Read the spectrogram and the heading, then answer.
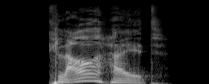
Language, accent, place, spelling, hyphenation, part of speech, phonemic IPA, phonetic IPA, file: German, Germany, Berlin, Klarheit, Klar‧heit, noun, /ˈklaːrhaɪ̯t/, [ˈklaːɐ̯haɪ̯t], De-Klarheit.ogg
- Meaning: 1. clarity 2. brightness, glory 3. lucidity 4. serenity 5. clarification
